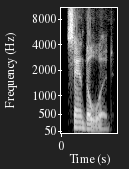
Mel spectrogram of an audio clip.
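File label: "sandalwood", American English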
